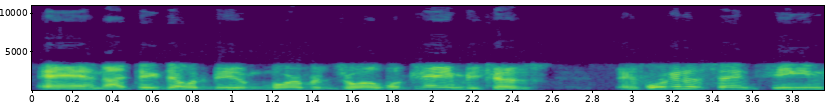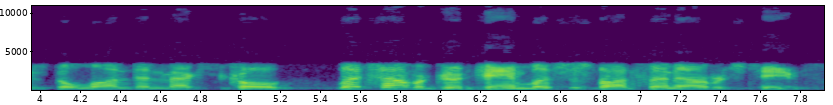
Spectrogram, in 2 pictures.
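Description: A man's voice: on the high side, brisk, dry recording. A man calling in to a sports radio show over the phone, chatting casually and rambling a little with fillers. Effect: heard over a phone line. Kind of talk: casual call-in talk. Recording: tinny narrowband phone line.

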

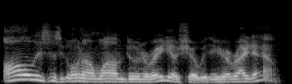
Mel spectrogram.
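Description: A man's voice: mid-range voice, expressive, fast, warm tone, slightly rough, lo-fi sound. A man hosting a radio show, sounding a little groggy from antihistamines, explaining things directly to listeners in a rambling advice monologue.

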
